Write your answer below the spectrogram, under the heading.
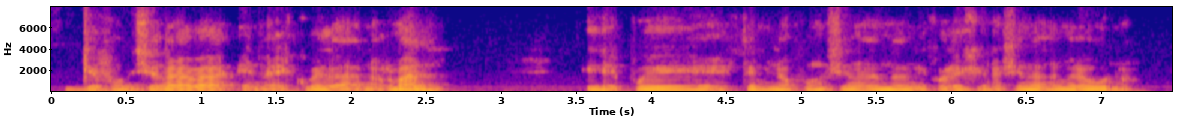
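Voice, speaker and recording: The delivery is fairly slow in pace with fairly even intonation. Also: man, fairly low pitch for a man. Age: 60s. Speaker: retired history teacher. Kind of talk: interview. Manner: hesitant, many fillers.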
